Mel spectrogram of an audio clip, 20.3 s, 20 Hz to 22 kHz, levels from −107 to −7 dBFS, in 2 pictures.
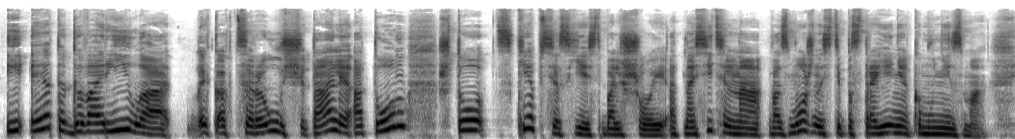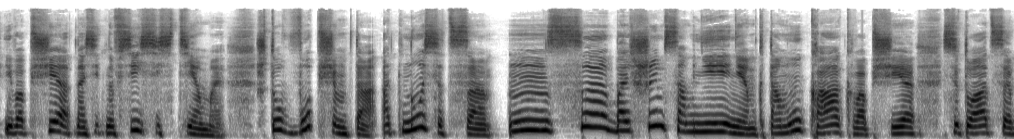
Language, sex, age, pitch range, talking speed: Russian, female, 20-39, 180-250 Hz, 100 wpm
